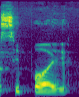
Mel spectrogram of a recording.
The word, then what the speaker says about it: सिपाही: This how the British pronounce the सिपाही, यानी कि हम हिंदी में बोलते हैं सिपाही, तो वो सिपाही को सिपोही बोलते हैं।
